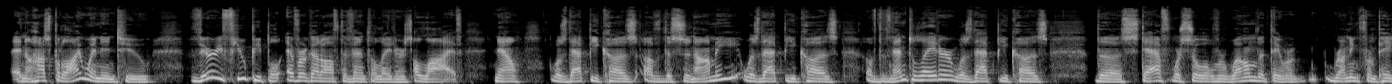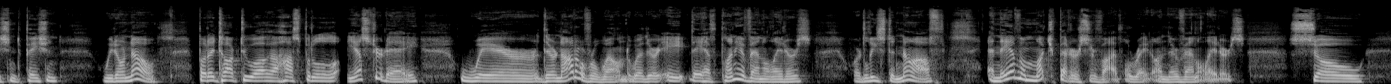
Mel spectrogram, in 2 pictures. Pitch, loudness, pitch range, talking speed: 145 Hz, -19 LUFS, 135-165 Hz, 175 wpm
